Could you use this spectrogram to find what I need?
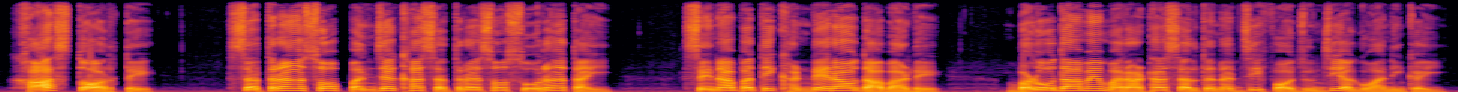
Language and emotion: Sindhi, neutral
